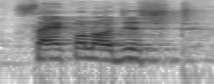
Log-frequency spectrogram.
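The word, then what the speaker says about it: psychologist: This is exactly what साइकोलॉजिस्ट call hedonic adaptation, है ना, यहाँ पे पी साइलेंट होता है।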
